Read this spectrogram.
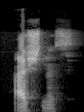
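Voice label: "асьныс", Komi, male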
